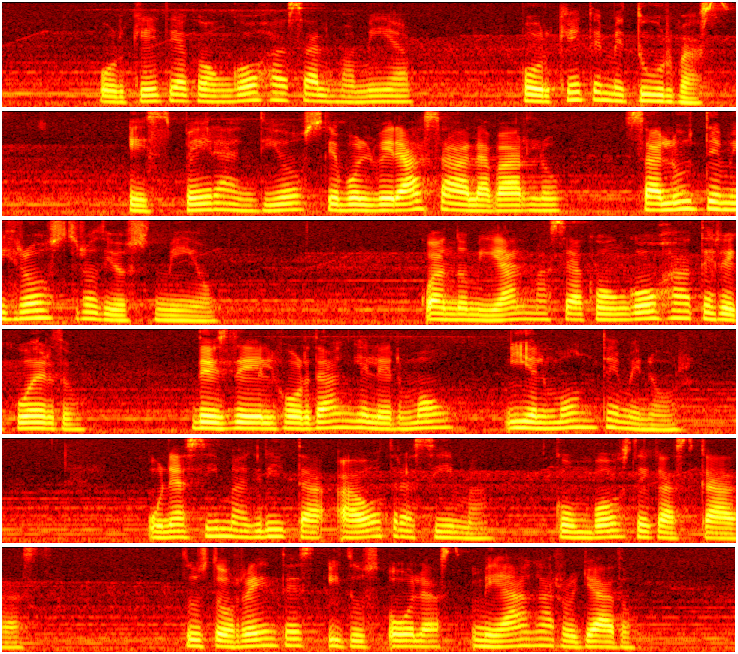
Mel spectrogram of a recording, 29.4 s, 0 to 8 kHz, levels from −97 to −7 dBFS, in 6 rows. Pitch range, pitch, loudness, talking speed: 145-185 Hz, 165 Hz, -25 LUFS, 120 wpm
